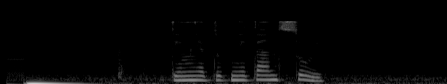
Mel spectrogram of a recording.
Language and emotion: Russian, neutral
